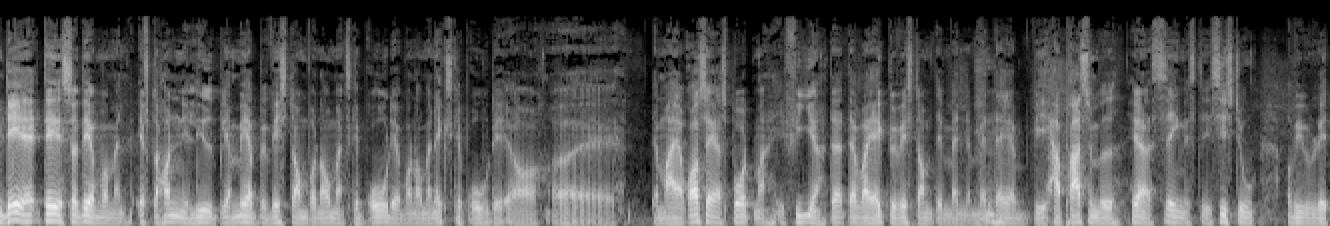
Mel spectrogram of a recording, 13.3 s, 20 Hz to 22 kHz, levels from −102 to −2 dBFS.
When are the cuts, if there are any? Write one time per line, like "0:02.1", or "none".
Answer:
none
